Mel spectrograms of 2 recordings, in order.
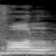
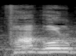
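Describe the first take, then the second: First: The word is shortened, with sounds dropped. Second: The word is said in full, all sounds kept. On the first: This is how the group actually says it. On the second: This is how the group never says it.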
